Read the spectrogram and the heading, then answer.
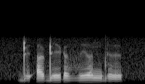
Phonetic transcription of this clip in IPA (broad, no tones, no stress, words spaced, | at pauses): ɖɪʔaɖiɽɘ vɪə̯ ndɘ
